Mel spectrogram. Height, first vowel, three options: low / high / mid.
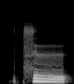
high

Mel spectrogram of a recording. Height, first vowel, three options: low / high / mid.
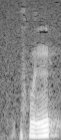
high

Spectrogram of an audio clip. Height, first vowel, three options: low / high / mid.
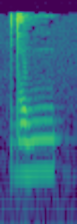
mid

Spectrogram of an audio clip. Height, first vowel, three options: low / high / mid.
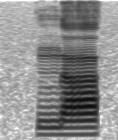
low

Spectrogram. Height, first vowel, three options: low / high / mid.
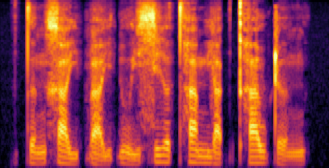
mid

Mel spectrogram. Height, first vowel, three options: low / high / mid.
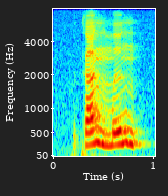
low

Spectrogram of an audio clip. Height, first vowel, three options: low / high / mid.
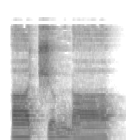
low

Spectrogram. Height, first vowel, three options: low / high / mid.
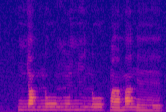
low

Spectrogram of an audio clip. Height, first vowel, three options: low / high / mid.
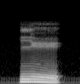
high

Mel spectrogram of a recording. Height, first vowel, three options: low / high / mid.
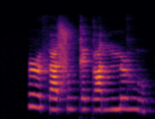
mid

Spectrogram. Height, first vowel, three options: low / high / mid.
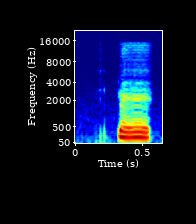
mid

